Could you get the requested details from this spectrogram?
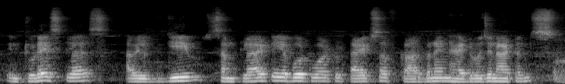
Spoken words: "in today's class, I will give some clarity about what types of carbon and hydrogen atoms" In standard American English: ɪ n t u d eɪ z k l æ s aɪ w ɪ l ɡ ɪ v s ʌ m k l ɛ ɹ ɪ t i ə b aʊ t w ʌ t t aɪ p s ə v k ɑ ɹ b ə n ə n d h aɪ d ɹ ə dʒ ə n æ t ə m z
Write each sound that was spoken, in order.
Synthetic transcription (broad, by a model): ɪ n t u d eɪ s k l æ s aɪ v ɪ l ɡ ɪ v s ʌ m k l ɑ ɹ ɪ t i ə b aʊ t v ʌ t t aɪ p s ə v k ɑ ɹ b ə n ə n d h aɪ d ɹ ə dʒ ə n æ t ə m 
